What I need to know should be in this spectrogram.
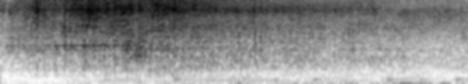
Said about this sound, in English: we're going to sear that on both sides and then we're going to do our edges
